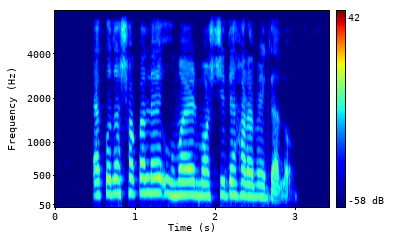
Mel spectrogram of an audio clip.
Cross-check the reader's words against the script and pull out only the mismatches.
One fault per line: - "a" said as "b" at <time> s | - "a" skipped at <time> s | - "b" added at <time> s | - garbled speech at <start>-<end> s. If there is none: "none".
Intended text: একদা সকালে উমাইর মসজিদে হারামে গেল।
none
